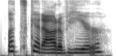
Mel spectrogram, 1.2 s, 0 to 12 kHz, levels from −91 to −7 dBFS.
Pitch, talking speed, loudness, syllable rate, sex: 225 Hz, 255 wpm, -17 LUFS, 6.3 syllables/s, female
